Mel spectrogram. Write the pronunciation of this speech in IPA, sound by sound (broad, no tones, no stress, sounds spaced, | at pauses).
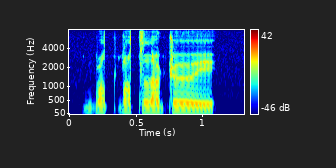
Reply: b ɵ tˤ ɖ ɵ tˤ l ʉ ʈ ɵ ɪ̯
